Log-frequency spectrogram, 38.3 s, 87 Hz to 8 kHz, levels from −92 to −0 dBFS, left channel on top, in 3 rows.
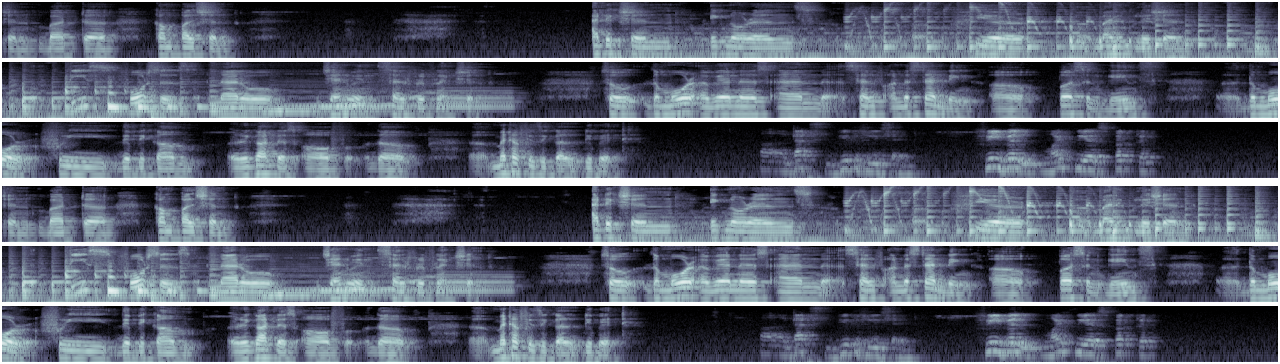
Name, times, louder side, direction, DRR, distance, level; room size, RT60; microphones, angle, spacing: voice 1, 0.0-2.2 4.0-4.4 5.9-6.8 7.1-8.1 9.1-10.3 10.7-11.9 13.0-15.5 15.9-17.6 18.2-23.0 23.3-27.4 27.8-31.6, right 2 dB, 80° right, 8 dB, 1.8 m, -26 dB
sound 1, 6.1-13.9, equal, 50° left, 2.6 m, -39 dB
sound 2, 8.4-17.9, right 2 dB, 65° right, 1.2 m, -27 dB
voice 2, 33.1-34.6 35.3-36.9, right 1 dB, 5° left, 0 dB, 7.9 m, -37 dB
24.5 x 14.0 x 2.4 m, 0.30 s
head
